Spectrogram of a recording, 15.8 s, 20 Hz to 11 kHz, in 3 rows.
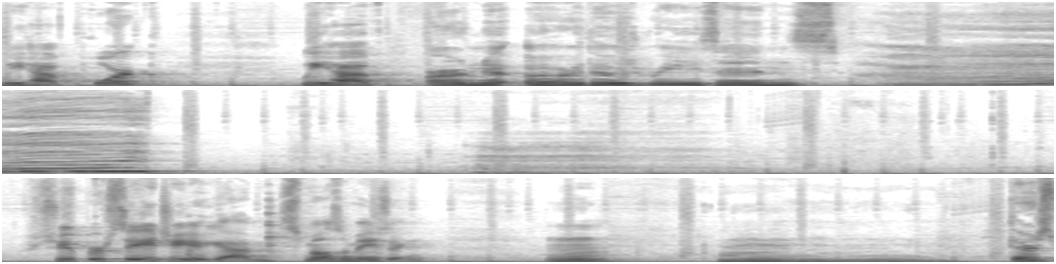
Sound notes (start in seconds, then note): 4.3 gasps; 7.6 exhales deeply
